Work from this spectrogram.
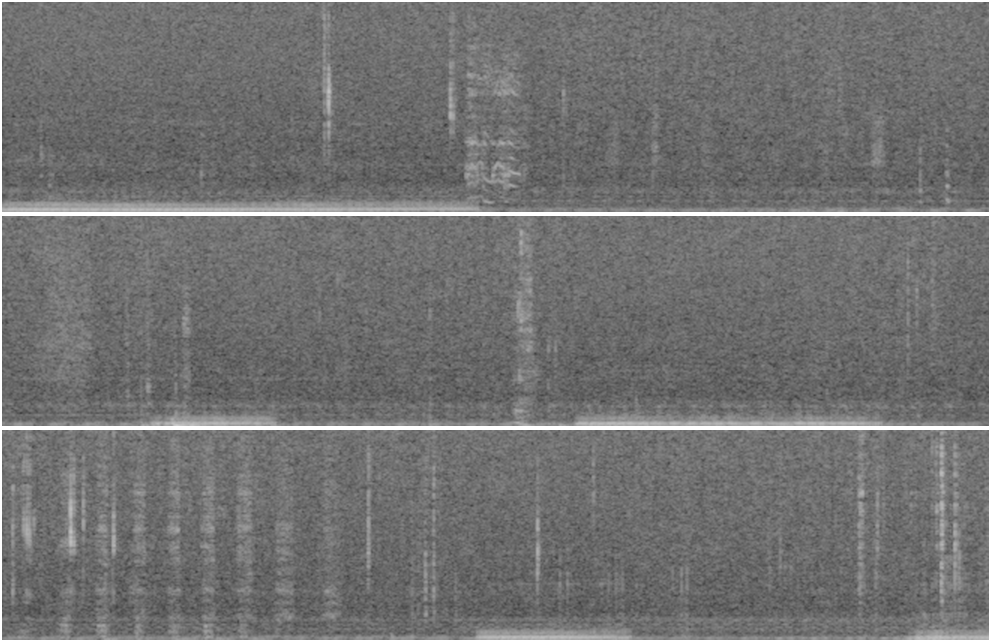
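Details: Mother cat Mocha, angry, growls to banish her jealous sister Kofi from her newborn kitten: low rumbling growls of one to three seconds recur several times with quiet gaps, plus faint clicks and rustles.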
